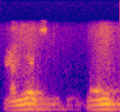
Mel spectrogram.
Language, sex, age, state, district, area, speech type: Hindi, male, 60+, Bihar, Begusarai, rural, conversation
